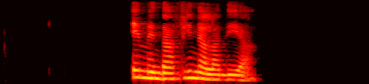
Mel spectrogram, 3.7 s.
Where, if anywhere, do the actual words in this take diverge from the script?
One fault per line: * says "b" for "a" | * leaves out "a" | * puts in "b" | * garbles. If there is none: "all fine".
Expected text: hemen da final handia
all fine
